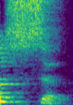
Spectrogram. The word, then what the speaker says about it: os: يعني au singulier, c'est-à-dire qu'il يكون وحده نقولوا un os. ننطقوا الاس. C'est ça.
